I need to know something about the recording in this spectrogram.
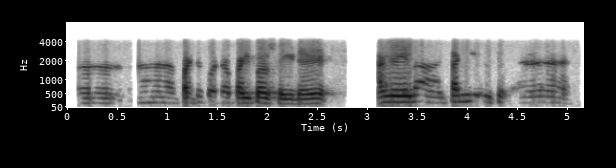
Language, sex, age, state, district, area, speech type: Tamil, female, 60+, Tamil Nadu, Thanjavur, urban, conversation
